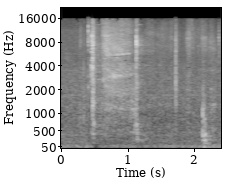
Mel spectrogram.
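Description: Live gym sound during a dumbbell bench press: a steady low hum, a brief hissing rush in the middle, and a few sharp clicks and knocks from the dumbbells and bench.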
